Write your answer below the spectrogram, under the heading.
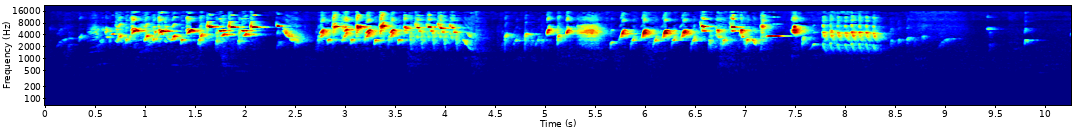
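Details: European goldfinch singing a long, rapid, high-pitched twittering song of tinkling chirps, trills and buzzy notes in dense bursts, with brief pauses near two and four and a half seconds, ending in scattered single notes.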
